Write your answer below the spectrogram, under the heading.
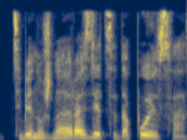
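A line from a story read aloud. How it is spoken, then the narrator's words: Plain. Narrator (Russian): сказала Ивон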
